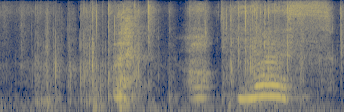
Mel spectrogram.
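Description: A plastic mailing bag crinkling and rustling as it is pulled open through a cut hole and a book is drawn out. A short wordless voice sound comes twice in the second half.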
